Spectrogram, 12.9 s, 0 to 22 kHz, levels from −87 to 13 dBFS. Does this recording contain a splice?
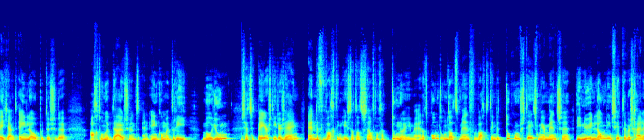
yes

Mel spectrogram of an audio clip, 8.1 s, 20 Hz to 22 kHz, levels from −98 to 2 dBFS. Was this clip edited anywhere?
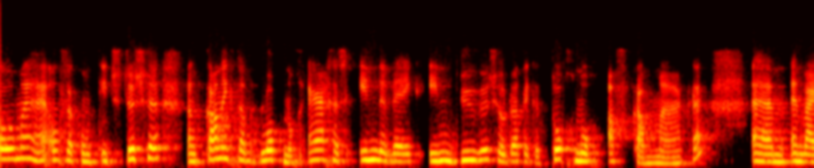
yes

